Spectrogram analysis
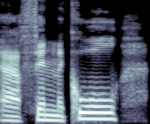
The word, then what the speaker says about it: Finn McCool: Anything having to do with your Irish heroes, people like Cuchulainn, probably butchered that, Cuchulainn, I think is the right way to say it. Cuchulainn, people like Finn McCool, people like St.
